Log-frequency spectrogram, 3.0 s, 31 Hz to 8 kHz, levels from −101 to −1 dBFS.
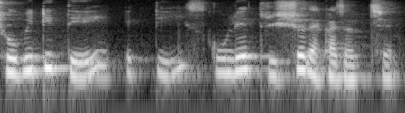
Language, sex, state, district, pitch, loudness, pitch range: Bengali, female, West Bengal, Cooch Behar, 225 Hz, -17 LUFS, 190-250 Hz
